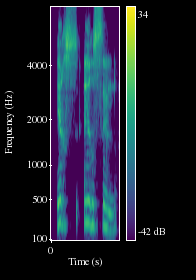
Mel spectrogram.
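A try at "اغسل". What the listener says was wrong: You read it ighsal, you're giving the scene a fatha where it should be a kasra. Ighsil.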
